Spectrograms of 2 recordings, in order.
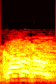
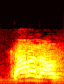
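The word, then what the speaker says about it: Kolynos: Ladies and gentlemen, Colinos Toothpaste presents Mr.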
